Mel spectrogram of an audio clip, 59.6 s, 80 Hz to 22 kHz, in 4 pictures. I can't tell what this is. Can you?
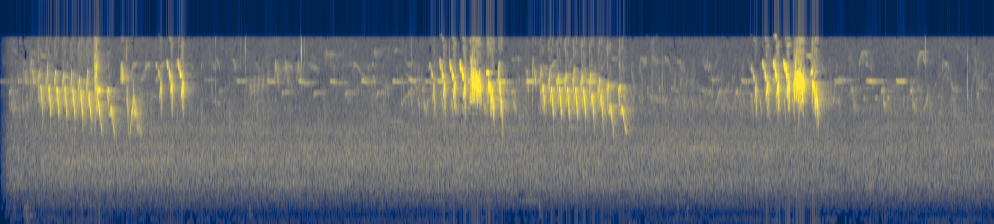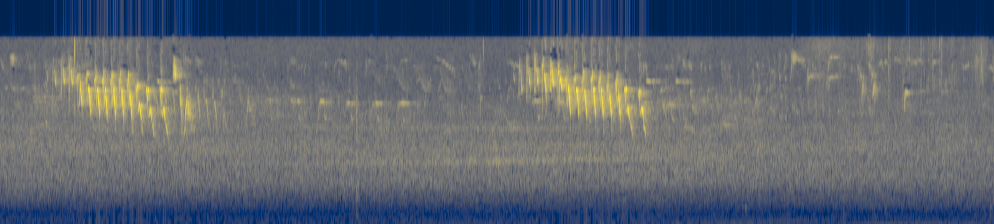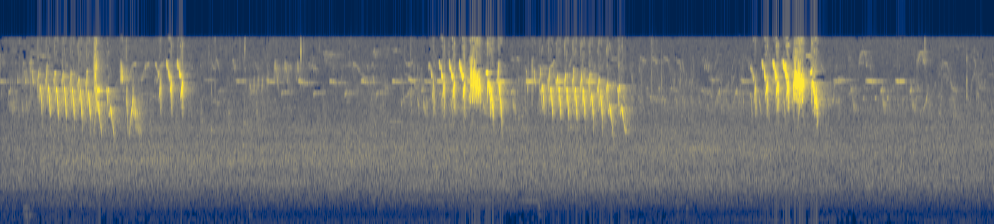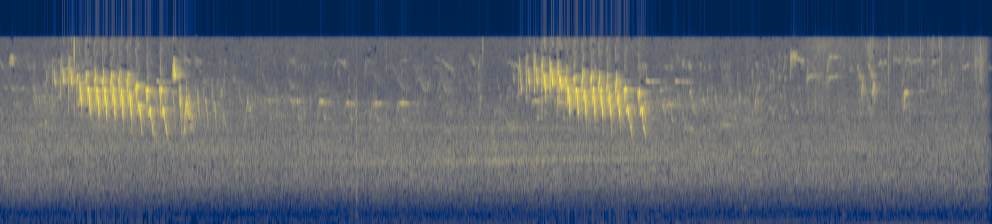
Forest Bird Sounds
A small loop of birds in the forest. High Pass Filter added with Cubase 5 to remove hum and distant car sounds. Recorded with Zoom H2n on March 18th 2015 in a forest in Germany (see Geotag)
birds, chirp, field-recording, forest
